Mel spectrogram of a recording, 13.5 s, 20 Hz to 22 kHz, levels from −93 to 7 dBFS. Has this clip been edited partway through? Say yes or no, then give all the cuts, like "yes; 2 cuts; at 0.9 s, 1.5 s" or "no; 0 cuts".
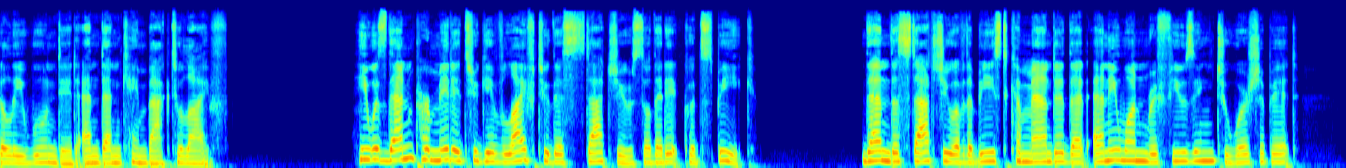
no; 0 cuts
